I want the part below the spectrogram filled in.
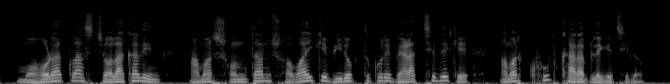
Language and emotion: Bengali, sad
